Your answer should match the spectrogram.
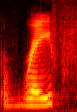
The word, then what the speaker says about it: Ralph: I think his name is pronounced Rafe Fiennes because he's like Scottish or something. So yeah, I didn't realize that. I think everyone's been saying his name is Ralph Fiennes for most of his career, and it's same with his brother.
